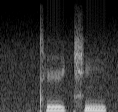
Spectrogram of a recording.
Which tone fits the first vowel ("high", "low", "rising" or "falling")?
low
